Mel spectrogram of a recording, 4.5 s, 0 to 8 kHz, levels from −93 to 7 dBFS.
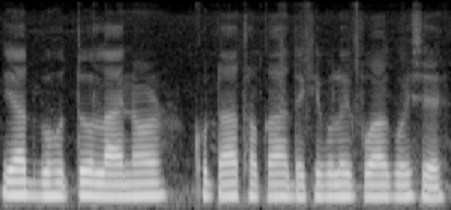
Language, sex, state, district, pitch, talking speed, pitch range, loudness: Assamese, male, Assam, Sonitpur, 130 Hz, 120 wpm, 130-135 Hz, -13 LUFS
